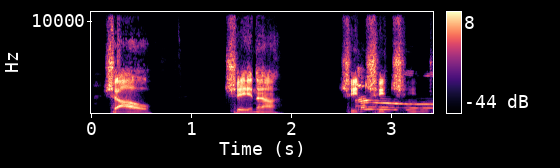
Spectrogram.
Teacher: So what people do over here is they do not round their lips when they pronounce the ch sound, but I do. I try to do that because that's standard Italian, and I go ciao, cena, chi chi chi.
